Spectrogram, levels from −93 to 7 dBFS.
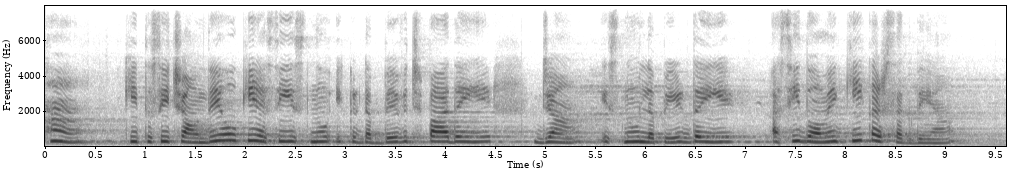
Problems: none marked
